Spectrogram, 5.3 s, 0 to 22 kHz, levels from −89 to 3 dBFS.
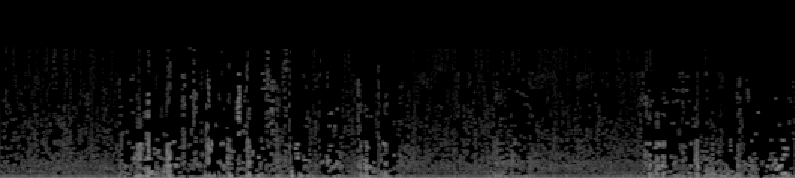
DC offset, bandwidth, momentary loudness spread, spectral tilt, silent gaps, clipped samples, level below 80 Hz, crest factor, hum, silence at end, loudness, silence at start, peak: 0.2%; 16 kHz; 8 LU; -4 dB/octave; none; under 0.1%; -54 dBFS; 20 dB; none; 0 s; -47 LUFS; 0 s; -26 dBFS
